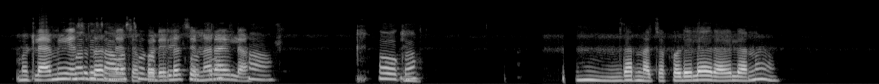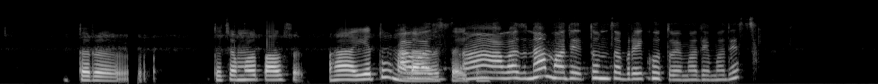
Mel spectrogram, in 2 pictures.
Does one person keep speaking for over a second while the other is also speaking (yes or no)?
yes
